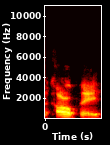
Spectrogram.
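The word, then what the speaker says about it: Carl Pei: less right OnePlus is kind of faded with Carl pie or however it's pronounced you know being kind of right um yeah Carl pay thank you yeah kind of out of the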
